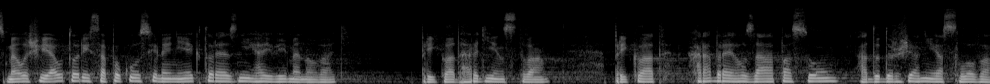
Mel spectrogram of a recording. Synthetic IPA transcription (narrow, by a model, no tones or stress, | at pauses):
z̥mɛlʃiːaʊt̪ɔɾisapɔkuːsiliɲɪɛkt̪ɔɾɛːzɲiɣajʋimɛnɔʋac | pɾiːklad̪ɦr̩ɟinst̪ʋa | pɾiːklat̪xɾabɾɛːɦɔzaːpasuad̪ɔd̪r̩ʒɪaɲɪaslɔʋa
